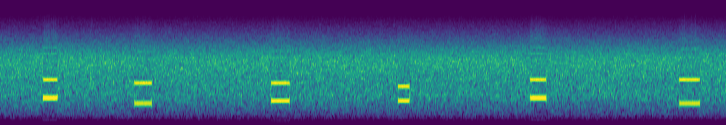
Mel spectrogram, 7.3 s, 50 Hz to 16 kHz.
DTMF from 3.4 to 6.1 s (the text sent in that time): 4 9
